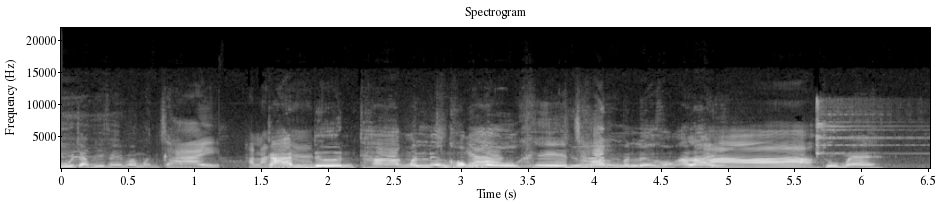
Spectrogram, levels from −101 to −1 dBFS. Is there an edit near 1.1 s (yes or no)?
yes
